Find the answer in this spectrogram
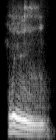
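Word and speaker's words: phat: But pat is pronounced pay. Well, at least that's the way the Tibetan Buddhists would pronounce it.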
